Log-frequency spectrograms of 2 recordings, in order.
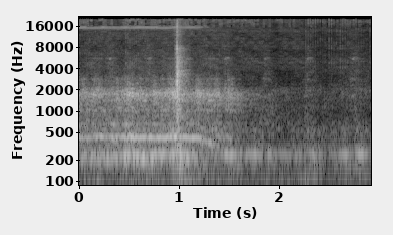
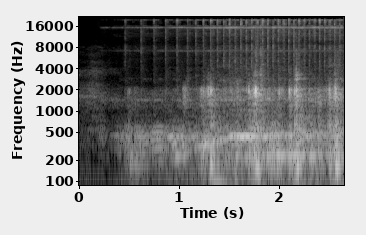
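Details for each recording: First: Electric bike hub motor that had started knocking under throttle, after full disassembly, repair and reassembly: a single click, then a faint steady hum that slowly winds down, no knocking or rattle; normal running. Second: E-bike hub motor: it spins freely without noise, but under throttle a quick, light, regular ticking knock builds inside the hub. The cause is unknown until disassembly.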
